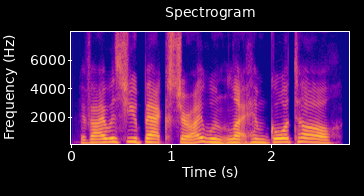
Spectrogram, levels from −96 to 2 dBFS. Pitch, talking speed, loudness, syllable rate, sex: 235 Hz, 260 wpm, -17 LUFS, 5.1 syllables/s, female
